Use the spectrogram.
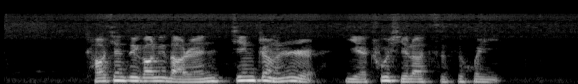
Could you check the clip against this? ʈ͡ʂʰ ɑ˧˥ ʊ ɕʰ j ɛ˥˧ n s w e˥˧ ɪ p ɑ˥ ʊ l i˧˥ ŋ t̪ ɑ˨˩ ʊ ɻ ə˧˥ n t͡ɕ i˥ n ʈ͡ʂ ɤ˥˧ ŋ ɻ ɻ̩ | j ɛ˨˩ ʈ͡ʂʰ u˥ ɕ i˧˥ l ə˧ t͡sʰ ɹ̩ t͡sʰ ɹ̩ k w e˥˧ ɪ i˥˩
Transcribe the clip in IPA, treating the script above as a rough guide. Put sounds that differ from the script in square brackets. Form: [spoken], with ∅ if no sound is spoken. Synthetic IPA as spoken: ʈ͡ʂʰ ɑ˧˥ ʊ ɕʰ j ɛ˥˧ n [t͡s] w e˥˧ ɪ [k] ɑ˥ ʊ l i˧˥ ŋ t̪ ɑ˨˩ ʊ ɻ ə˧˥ n t͡ɕ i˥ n ʈ͡ʂ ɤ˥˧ ŋ ɻ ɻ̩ | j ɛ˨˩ ʈ͡ʂʰ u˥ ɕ i˧˥ l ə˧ t͡sʰ ɹ̩ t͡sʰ ɹ̩ [x] w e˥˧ ɪ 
